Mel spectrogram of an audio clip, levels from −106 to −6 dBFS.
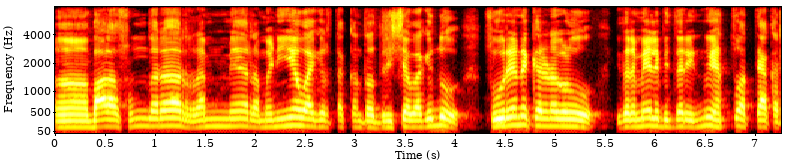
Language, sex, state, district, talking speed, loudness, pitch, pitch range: Kannada, male, Karnataka, Bijapur, 125 wpm, -17 LUFS, 170 Hz, 155-185 Hz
